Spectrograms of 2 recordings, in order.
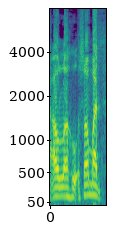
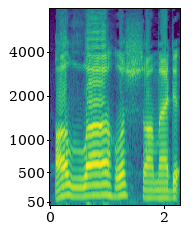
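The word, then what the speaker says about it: اللَّهُ الصَّمَدُ: allahus masuk ke sini banyak orang yang baca Allahu Somad kalau Allahu Somad ini Alif lamnya berarti bukan alif lam syamsiyah enggak ada Alif lamnya itu ya di sini harusnya allahus Somad yuk allahusad Shad ya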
